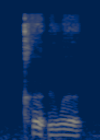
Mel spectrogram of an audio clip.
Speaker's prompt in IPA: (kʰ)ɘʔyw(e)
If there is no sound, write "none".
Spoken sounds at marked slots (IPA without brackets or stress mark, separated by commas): kʰ, ɘ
